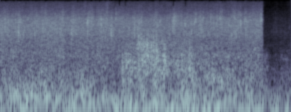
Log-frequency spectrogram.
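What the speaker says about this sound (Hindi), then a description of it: "बारिश जोरों से हो रही है" Heavy rain pours steadily in a dramatic film scene while a deep roll of thunder rumbles loudly underneath, the dense downpour continuing without pause until it cuts off sharply near the end.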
